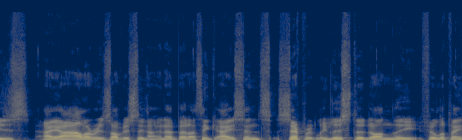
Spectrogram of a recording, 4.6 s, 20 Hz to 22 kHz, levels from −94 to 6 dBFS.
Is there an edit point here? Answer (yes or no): yes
